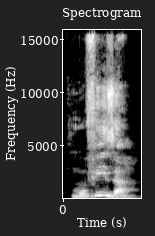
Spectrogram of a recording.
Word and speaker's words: مفیضہ: ٹکڑا، بادل کا ٹکڑا۔ اس کے بعد ہے مفیزہ۔ مفیزہ نام یہ لڑکیوں کے لیے خاص ہے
